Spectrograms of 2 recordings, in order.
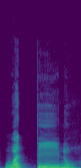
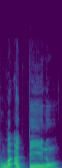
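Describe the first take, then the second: First: It joins straight from 'wa' into 'tinu'. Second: A separate vowel is said before 'tinu'. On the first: The speaker calls it right. "Tapi harus dibaca apa? Wattinu" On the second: The speaker calls it wrong. "Jangan dibaca wa atinu"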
